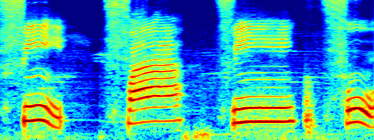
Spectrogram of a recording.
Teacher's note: Ingat, huruf fa adalah huruf syafatain, yaitu ee makhrajnya perut bibir bawah bertemu dengan ujung gigi seri atas. fa dan sifatnya adalah hames dan rahawah, yaitu suaranya mengalir, ee hembusan udaranya juga mengalir.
